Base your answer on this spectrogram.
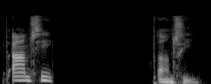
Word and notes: pansy: Dutch

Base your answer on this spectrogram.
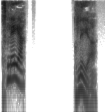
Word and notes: chléa: Dutch

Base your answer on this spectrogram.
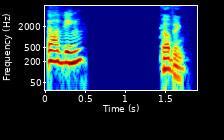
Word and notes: irving: German

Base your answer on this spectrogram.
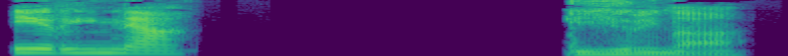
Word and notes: irina: Dutch

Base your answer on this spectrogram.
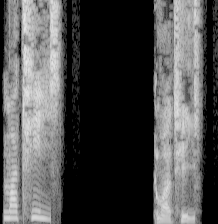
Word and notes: Matthijs: German

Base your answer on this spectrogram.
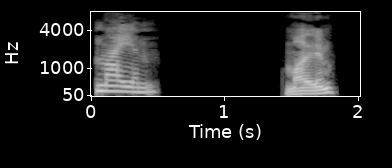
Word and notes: Mayim: German

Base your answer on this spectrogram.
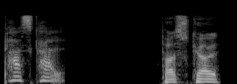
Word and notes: paskal: German

